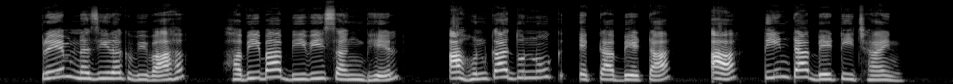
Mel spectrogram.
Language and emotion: Maithili, neutral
